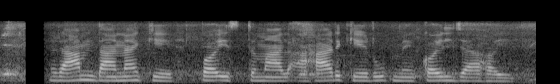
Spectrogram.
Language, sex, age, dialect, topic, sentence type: Magahi, female, 18-24, Western, agriculture, statement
